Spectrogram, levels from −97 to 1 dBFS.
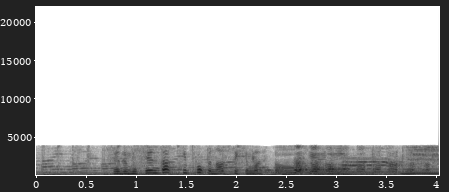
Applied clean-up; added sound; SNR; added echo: none; none; none; none.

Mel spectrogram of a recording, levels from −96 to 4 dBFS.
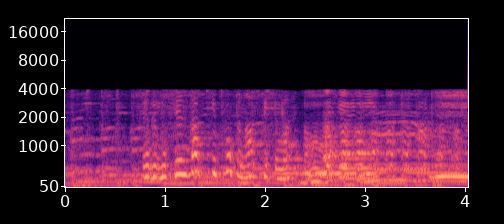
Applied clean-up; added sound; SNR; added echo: none; none; none; reverberation time 0.2 s.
